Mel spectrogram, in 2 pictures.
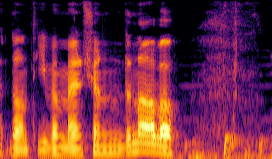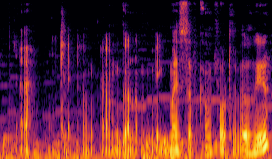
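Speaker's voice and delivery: ordinary delivery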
